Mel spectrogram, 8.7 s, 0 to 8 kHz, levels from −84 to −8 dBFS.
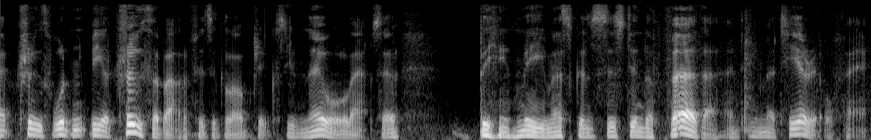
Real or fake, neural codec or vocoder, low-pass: fake; vocoder, 44.1 kHz, 80 mel bands, Vocos; 7.2 kHz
